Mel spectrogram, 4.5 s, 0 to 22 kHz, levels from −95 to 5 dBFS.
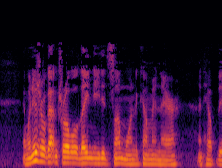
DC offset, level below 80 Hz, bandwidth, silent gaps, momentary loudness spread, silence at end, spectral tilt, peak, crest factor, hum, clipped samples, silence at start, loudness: under 0.1%; -58 dBFS; 7.6 kHz; none; 13 LU; 0 s; -7.5 dB/octave; -8 dBFS; 16 dB; none; under 0.1%; 0.45 s; -24 LUFS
